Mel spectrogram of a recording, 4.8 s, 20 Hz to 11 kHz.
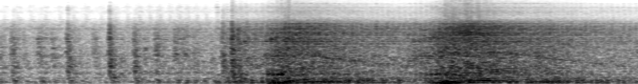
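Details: Honda CB 125 single-cylinder after piston ring and valve seal replacement, still to be adjusted; idles evenly, takes two quick throttle blips and settles smoothly, sounding normal.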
